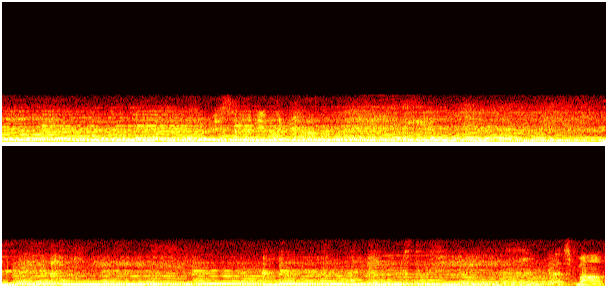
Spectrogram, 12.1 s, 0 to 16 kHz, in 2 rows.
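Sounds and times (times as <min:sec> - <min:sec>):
pop song with guitar: 0:00.0 - 0:12.0.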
